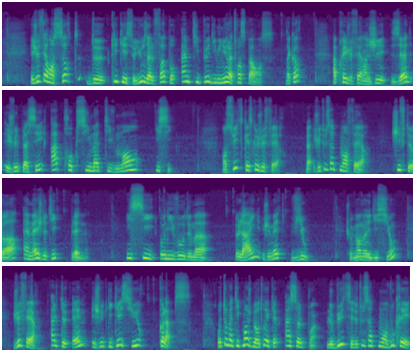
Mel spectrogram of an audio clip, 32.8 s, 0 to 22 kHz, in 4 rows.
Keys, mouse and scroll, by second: 2.8 click, 3.5-6.6 drag, 7.8 g, 14.3 Tab, 15.5 shift+a, 20.0 click, 21.2-23.9 drag, 23.9 Tab.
